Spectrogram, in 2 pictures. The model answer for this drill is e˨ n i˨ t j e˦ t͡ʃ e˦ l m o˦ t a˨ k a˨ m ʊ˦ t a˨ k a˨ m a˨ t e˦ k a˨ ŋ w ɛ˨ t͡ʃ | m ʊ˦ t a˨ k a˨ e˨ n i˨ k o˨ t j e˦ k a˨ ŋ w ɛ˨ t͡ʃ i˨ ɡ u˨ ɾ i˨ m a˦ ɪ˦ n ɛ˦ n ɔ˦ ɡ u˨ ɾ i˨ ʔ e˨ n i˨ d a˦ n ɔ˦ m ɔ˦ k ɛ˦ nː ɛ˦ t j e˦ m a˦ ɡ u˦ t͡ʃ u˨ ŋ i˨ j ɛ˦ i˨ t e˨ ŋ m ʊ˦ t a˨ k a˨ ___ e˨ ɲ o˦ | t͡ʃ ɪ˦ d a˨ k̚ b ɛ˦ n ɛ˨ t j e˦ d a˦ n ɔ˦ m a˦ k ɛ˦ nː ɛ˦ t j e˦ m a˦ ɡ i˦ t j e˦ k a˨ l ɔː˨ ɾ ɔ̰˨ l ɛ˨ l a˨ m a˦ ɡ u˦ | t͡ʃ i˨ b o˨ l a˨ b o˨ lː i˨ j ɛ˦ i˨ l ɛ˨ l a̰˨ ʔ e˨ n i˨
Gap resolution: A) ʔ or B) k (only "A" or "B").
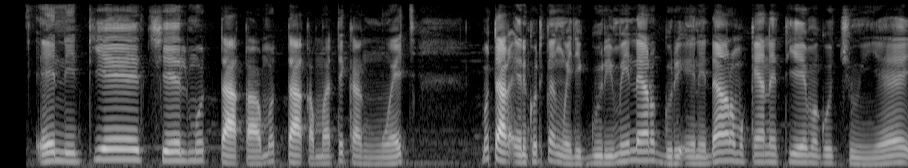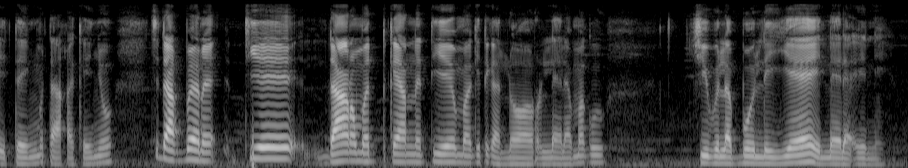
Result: B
